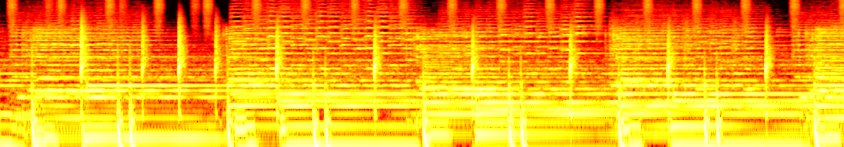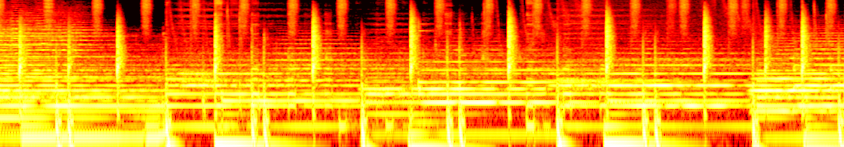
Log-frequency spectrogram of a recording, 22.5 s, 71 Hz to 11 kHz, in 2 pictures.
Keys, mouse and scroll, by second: 10.4 Right, 10.6 Right, 10.7 Right, 10.9 Right, 11.0 Right, 11.3 Right, 11.7 Right, 12.7 Right, 14.4 ctrl+z, 16.1 Left, 16.3 Left, 16.7 Left.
